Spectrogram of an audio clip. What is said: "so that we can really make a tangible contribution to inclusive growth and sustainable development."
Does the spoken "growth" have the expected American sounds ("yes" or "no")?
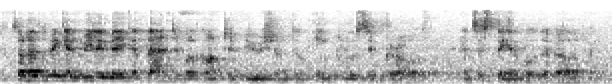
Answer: no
